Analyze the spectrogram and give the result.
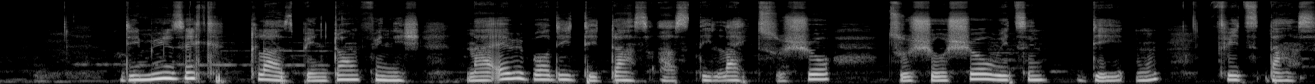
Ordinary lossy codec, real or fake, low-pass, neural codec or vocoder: none; real; none; none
